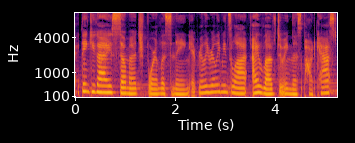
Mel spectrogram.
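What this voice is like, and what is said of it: Congested, very nasal voice. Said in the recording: “I am congested right now, so I'm sorry if my voice sounds super nasally. Well, it sounds nasally anyway, but I feel like it sounded extra nasally today.”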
